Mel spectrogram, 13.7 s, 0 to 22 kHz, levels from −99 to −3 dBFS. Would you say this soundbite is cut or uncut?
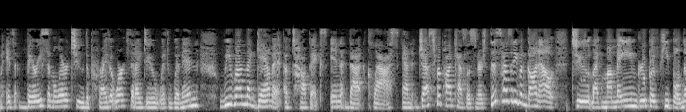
uncut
